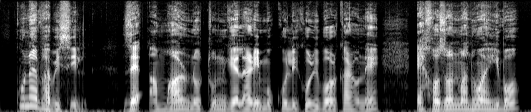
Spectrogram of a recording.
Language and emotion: Assamese, surprised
